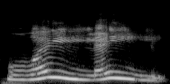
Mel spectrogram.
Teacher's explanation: لین ہے 2 کاؤنٹ پڑھنا ہے. لام کی کسرہ شارپ رکھے گا.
